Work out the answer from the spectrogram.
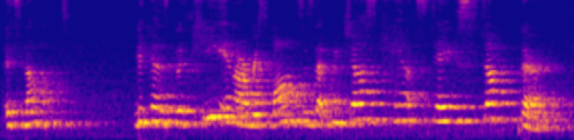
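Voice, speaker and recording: A middle-aged woman giving a conversational sermon at a women's event, telling personal stories in an animated, chatty way. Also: high voice, slow, a little hiss or hum. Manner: animated, chatty storytelling with audience questions. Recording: distant voice in a reverberant hall.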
